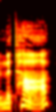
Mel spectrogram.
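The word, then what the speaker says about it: מִטָּה: verse in Genesis 47, they added the vowels I and A, mitah, while the Septuagint translators, who translated it before Christ, they read it as staff, mateh. Exact same consonants, just different pronunciation.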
